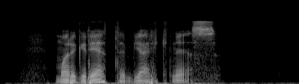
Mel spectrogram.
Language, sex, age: Norwegian, male, 29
